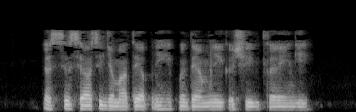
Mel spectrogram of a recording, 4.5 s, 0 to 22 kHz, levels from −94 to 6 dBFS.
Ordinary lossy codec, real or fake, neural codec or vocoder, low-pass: MP3, 32 kbps; fake; autoencoder, 48 kHz, 32 numbers a frame, DAC-VAE, trained on Japanese speech; 7.2 kHz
